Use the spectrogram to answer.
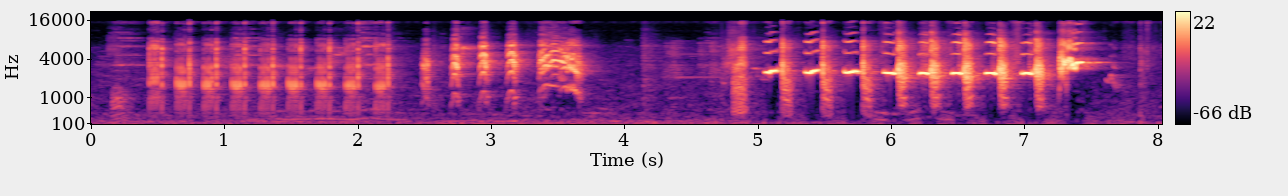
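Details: Lively black-winged starling in a tutor/lure recording: harsh, rasping chatter notes repeated about four per second, then a burst of scratchy notes mixed with short clear whistles.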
